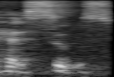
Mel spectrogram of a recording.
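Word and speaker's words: Jesús: 就是其实是西班牙文发音是 Jesus，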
